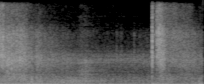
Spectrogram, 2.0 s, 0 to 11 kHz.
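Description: A Lorraine 155 50 artillery gun fires in a video game, giving one heavy, booming shot with a dense low rumble that carries through the whole short stretch.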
